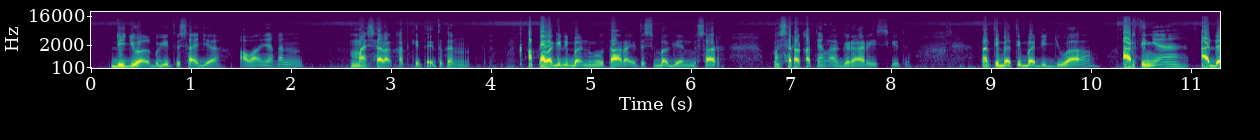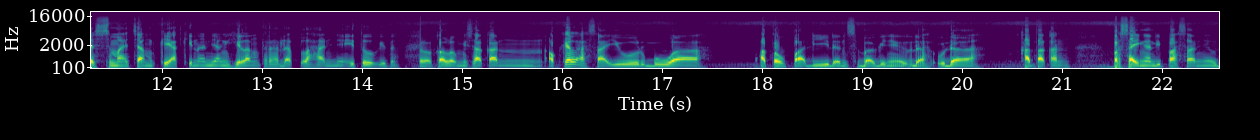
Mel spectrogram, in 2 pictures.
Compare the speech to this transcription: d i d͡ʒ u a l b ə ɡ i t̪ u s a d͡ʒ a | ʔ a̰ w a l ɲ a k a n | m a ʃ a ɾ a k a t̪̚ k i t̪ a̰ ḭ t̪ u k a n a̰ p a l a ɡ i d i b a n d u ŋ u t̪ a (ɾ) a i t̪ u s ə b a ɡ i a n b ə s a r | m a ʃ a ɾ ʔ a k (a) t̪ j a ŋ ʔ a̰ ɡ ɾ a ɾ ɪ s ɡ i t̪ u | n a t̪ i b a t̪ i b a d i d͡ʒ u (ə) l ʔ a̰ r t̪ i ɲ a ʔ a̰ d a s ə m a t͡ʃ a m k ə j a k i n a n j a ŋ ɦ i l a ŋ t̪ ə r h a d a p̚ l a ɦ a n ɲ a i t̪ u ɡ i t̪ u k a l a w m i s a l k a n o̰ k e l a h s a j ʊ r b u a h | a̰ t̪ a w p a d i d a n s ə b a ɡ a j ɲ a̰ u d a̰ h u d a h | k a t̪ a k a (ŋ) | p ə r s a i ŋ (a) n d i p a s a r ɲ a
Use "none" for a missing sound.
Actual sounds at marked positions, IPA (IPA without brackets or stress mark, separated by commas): ɾ, a, a, n, a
